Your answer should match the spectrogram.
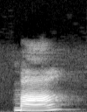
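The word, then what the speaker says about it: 麻: marijuana or hemp and it's the same syllable as the previous word we just learned except that it takes on the second tone you can see that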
